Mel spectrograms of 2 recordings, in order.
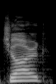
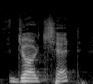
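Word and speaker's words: Georg Schett: the way for a German team led by jorg I don't know if I'm pronouncing his name properly it's spelled g-e-o-r-g and the last name is s-c-h-e-t-t George set to conduct a clinical study at the University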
